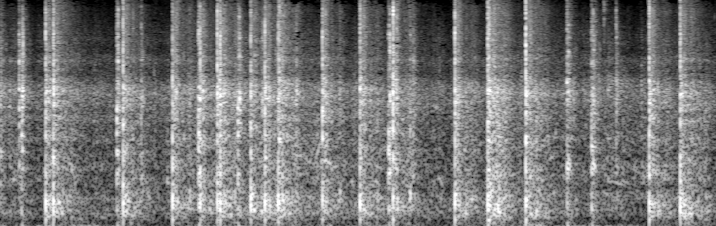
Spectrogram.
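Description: Fireworks display: aerial shells bursting in quick, irregular succession, several sharp bangs a second.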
